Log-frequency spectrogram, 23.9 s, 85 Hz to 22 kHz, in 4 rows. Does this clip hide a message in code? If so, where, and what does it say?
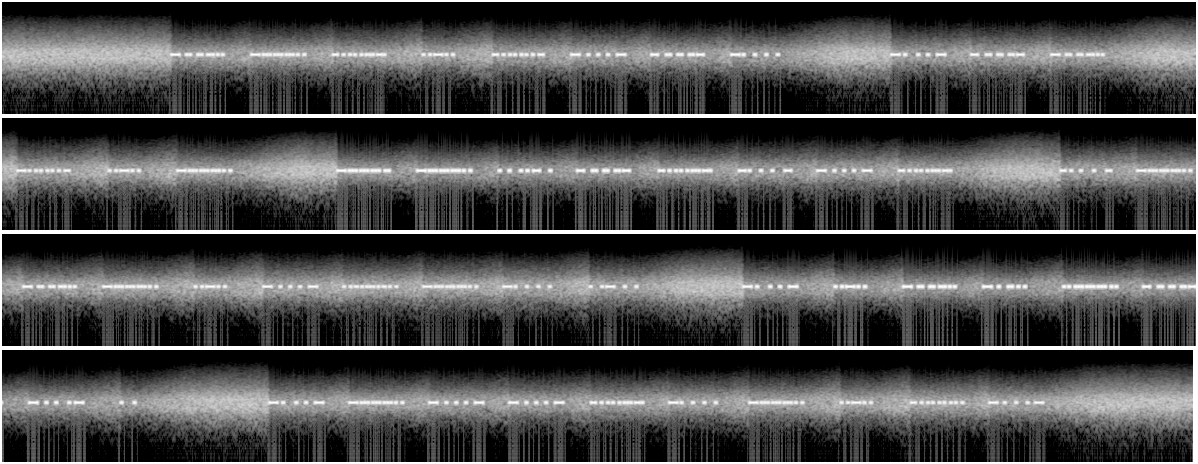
Yes: Hellschreiber (Feld-Hell, 122.5 baud) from 0.8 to 23.1 s, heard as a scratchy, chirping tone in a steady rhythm, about 1600 Hz, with radio static and a narrow filter. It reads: REGIONAL WAR DIE BEJAGUNG VEREINZELT WIRKSAM, WENNGLEICH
